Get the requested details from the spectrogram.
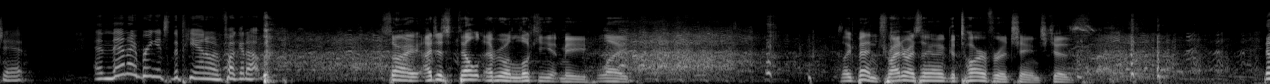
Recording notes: Live show taping at Bowery Ballroom, New York City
